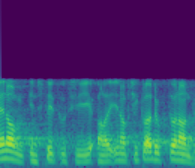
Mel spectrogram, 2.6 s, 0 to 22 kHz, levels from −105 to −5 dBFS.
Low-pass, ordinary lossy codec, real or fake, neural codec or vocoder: 3.6 kHz; AAC, 32 kbps; real; none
